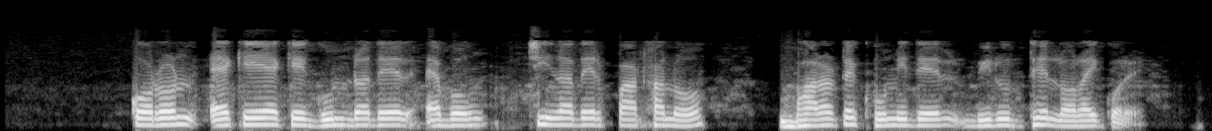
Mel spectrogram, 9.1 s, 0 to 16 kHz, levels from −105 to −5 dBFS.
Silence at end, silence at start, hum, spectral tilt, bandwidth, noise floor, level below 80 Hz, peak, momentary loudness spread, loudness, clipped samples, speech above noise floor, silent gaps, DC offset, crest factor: 0.55 s; 1 s; none; -12 dB/octave; 5 kHz; -77 dBFS; -60 dBFS; -2 dBFS; 8 LU; -17 LUFS; under 0.1%; 60 dB; none; under 0.1%; 14 dB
